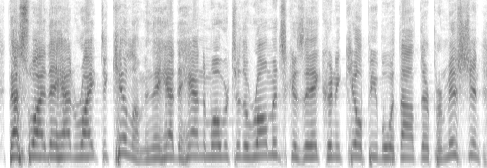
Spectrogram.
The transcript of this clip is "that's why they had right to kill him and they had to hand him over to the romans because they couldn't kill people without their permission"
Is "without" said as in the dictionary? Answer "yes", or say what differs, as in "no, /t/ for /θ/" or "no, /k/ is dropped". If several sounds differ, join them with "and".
yes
